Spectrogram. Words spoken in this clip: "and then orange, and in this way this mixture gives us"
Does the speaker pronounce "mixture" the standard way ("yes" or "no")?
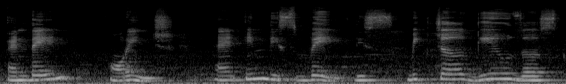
no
